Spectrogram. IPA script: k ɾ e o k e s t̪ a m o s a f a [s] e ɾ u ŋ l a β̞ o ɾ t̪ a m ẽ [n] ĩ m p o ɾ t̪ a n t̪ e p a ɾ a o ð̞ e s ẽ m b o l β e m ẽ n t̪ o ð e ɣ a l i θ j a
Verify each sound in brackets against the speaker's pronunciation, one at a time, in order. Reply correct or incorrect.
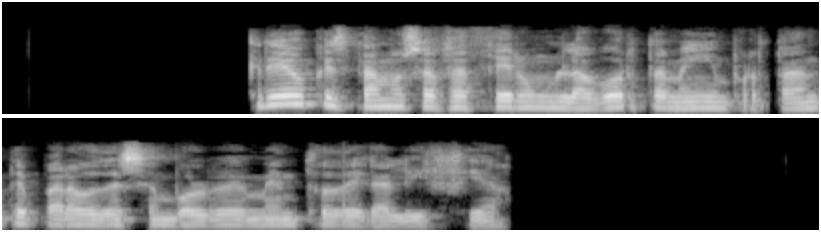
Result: incorrect: θ, incorrect: ŋ

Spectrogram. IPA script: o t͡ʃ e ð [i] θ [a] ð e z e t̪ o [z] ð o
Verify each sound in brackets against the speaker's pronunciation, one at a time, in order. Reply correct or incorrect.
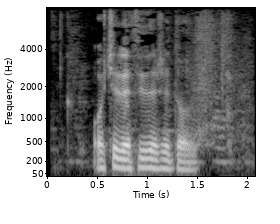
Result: incorrect: e, incorrect: i, incorrect: none

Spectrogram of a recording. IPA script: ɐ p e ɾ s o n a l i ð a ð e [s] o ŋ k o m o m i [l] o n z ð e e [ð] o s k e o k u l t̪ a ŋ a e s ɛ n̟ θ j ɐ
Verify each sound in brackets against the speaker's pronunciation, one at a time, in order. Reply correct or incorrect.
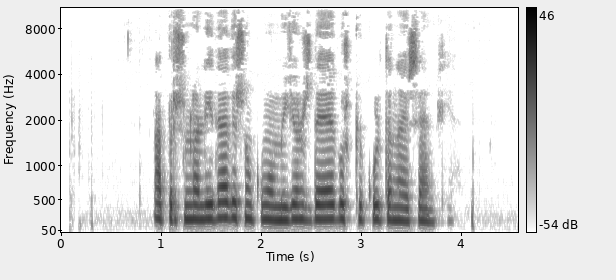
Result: correct, incorrect: ʎ, incorrect: ɣ

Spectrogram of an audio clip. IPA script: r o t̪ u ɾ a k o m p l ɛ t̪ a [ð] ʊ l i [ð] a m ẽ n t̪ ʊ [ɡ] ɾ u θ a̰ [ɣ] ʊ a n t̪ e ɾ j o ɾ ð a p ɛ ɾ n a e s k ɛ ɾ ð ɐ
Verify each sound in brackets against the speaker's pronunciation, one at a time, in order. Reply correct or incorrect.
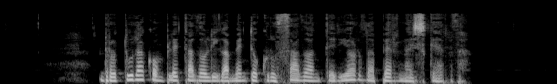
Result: correct, incorrect: ɣ, incorrect: k, incorrect: ð

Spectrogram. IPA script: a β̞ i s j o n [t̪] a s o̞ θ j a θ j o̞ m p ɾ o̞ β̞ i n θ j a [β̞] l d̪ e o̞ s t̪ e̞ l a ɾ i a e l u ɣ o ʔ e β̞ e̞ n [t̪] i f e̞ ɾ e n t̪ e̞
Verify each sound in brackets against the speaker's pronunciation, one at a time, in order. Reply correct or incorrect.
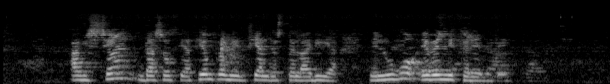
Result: incorrect: d̪, incorrect: none, incorrect: d̪

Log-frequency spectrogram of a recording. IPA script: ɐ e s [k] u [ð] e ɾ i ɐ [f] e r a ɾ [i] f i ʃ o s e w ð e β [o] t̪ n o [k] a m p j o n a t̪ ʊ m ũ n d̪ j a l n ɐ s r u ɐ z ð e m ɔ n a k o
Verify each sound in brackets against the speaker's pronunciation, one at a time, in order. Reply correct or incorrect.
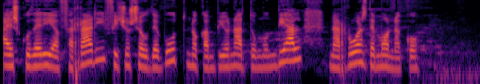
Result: correct, correct, correct, correct, incorrect: u, correct

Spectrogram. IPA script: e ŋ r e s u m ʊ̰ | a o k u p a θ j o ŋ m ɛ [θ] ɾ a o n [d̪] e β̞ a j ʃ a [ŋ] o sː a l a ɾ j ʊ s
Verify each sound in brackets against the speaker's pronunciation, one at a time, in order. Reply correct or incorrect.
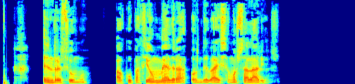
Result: incorrect: ð, correct, correct

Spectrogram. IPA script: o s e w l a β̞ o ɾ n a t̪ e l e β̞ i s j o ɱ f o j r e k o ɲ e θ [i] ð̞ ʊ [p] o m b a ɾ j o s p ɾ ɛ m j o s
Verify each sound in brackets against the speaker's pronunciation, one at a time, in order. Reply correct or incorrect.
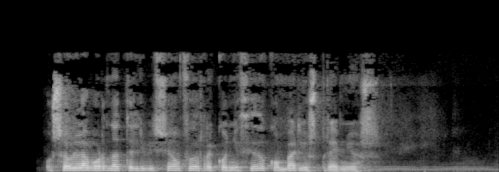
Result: correct, incorrect: k

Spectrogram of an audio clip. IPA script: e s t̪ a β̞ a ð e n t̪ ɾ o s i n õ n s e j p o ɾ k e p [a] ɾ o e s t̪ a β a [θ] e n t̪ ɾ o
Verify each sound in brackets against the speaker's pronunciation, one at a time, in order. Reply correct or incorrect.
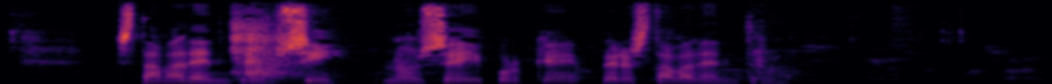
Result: incorrect: e, incorrect: ð

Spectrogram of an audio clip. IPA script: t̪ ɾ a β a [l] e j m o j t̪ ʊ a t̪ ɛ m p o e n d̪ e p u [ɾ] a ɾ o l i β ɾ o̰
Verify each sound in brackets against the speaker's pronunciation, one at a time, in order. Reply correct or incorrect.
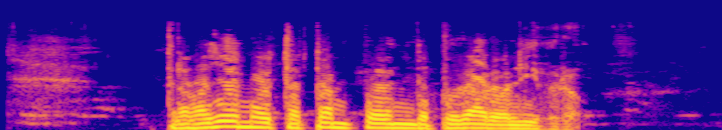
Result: incorrect: ʎ, correct

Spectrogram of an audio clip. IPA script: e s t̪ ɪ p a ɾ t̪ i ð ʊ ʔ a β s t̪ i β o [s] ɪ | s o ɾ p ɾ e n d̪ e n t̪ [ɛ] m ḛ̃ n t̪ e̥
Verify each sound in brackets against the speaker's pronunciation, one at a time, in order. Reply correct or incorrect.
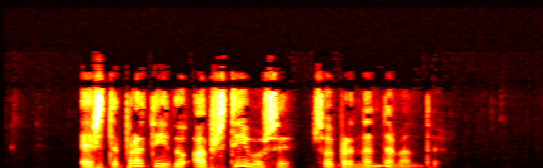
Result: correct, incorrect: e

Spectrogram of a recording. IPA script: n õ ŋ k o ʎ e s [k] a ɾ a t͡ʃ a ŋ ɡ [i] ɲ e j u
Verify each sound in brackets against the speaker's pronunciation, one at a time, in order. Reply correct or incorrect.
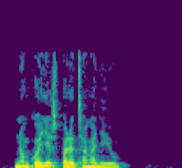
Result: incorrect: p, incorrect: a

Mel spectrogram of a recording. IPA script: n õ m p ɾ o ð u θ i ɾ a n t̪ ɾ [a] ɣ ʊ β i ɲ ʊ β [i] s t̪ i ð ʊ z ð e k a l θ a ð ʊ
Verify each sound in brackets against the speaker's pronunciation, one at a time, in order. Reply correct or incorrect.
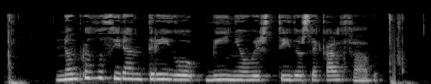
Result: incorrect: i, incorrect: e

